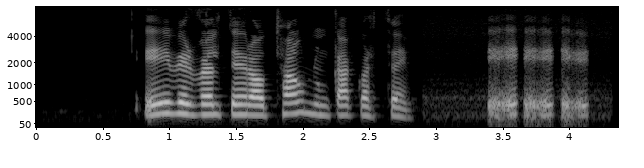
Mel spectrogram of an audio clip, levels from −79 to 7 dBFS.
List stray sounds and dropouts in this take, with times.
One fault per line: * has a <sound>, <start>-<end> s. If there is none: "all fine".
* has a laugh, 3.4-4.2 s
